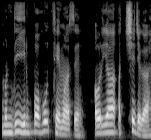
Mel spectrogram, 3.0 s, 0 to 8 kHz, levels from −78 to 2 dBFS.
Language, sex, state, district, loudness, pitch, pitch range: Hindi, male, Bihar, Jamui, -15 LUFS, 170 Hz, 145-180 Hz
